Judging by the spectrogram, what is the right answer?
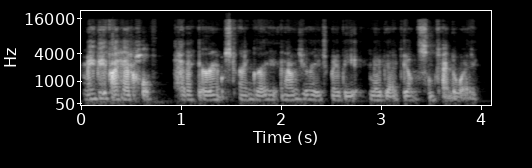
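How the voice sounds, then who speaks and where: A woman with a husky voice, ranting sarcastically and profanely on a livestream. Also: deep voice, fairly even intonation, racing, pushed and bright, poor audio. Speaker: livestreamer in a played clip.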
